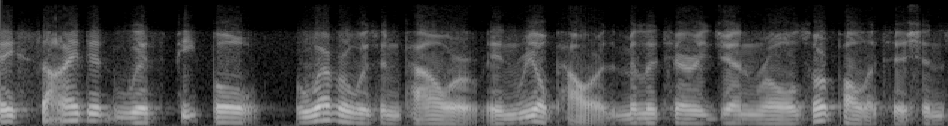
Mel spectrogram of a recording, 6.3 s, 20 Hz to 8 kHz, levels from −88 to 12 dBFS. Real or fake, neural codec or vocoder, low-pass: real; none; 7.2 kHz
